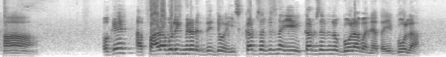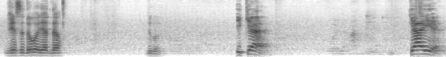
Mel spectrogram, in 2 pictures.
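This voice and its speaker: A man's voice: high voice, animated, a little slow, pauses often, dull audio. A young man teaching a physics lesson, who asks questions and answers them himself, with chatty, jokey asides. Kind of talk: classroom lecture.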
